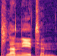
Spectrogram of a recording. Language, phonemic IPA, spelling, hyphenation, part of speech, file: German, /plaˈneːtn/, Planeten, Pla‧ne‧ten, noun, De-Planeten.ogg
- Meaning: plural of Planet (planets)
